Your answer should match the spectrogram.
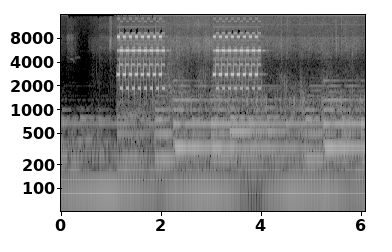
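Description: A telephone ringing twice, each ring a fast high trill about a second long, over soft sustained background music.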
